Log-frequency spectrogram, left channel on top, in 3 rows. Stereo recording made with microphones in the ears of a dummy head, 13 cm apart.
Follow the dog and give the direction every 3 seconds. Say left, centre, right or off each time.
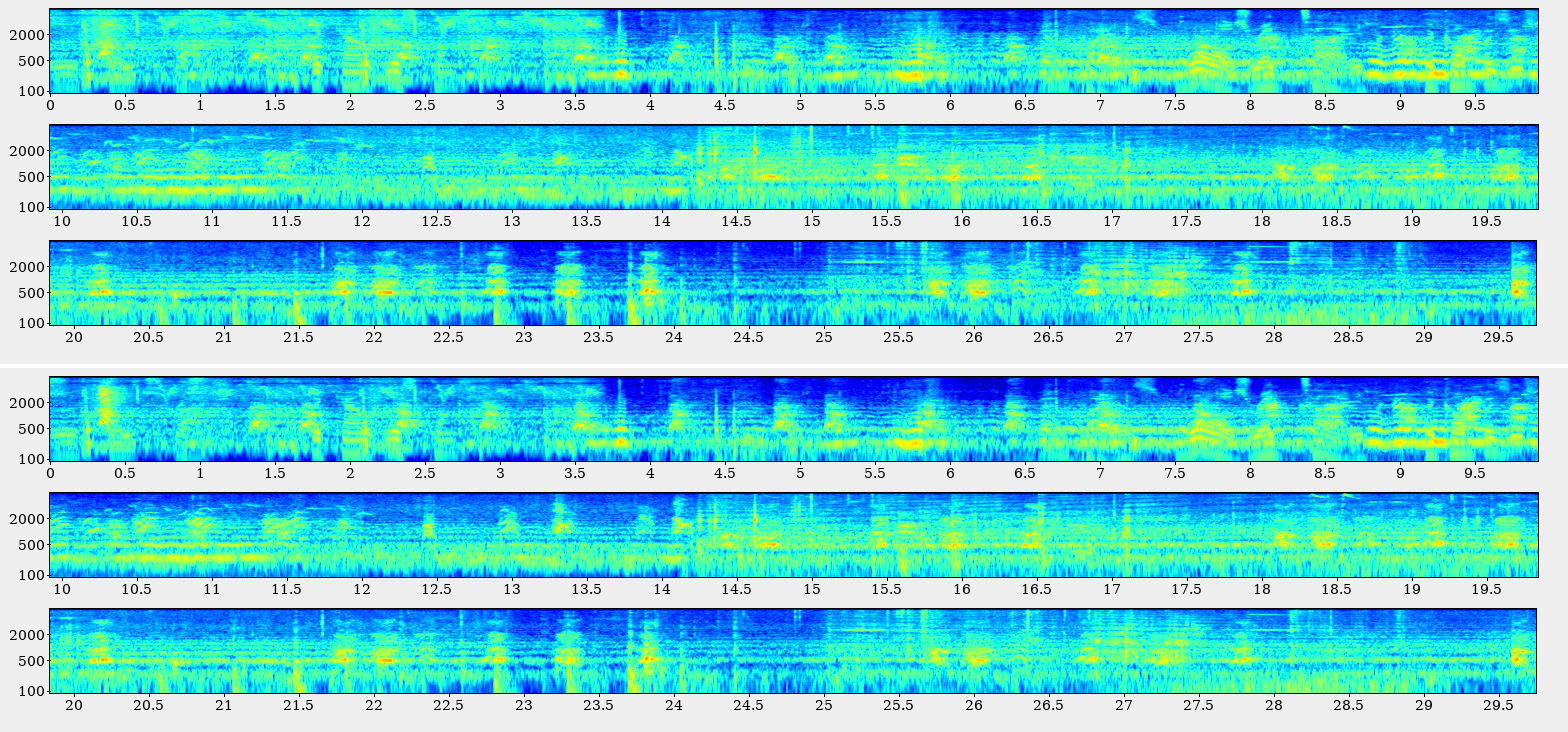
right, right, right, right, right, right, right, centre, left, left.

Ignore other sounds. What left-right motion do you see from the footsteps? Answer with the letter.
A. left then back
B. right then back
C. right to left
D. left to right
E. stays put
B.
